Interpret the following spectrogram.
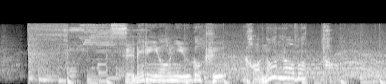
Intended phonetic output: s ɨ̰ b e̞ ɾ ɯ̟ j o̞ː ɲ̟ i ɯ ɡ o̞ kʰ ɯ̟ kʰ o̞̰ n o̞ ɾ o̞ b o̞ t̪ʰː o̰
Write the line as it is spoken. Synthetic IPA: s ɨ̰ b e̞ ɾ ɯ̟ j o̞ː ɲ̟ i ɯ ɡ o̞ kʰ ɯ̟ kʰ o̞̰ n o̞ ɾ o̞ b o̞ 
